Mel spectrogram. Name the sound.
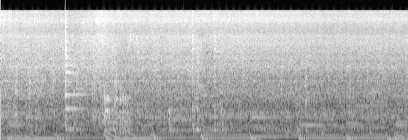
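black cumin and jackfruit seeds frying and stirred in pan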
